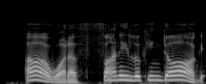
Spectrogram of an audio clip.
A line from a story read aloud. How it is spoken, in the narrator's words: exclaimed Walter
